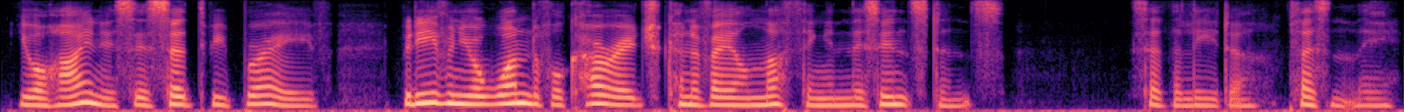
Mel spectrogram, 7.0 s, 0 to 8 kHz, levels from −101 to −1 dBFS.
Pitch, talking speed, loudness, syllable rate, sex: 200 Hz, 190 wpm, -18 LUFS, 6.2 syllables/s, female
